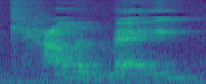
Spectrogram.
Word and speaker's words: Calanmai: pharah disobeys orders from tamlin and ventures into callan may as we just learned to pronounce it uh three fey creatures try to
